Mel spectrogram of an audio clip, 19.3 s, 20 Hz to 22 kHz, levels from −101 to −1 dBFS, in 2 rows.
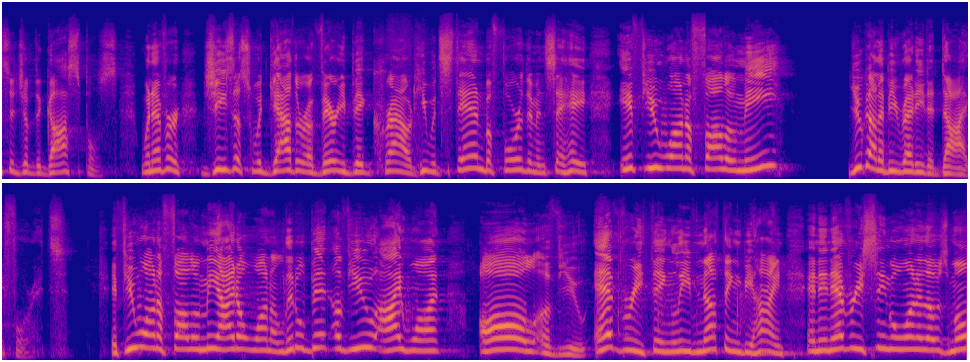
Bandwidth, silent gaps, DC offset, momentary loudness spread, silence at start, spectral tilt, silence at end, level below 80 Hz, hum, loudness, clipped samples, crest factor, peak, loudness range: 16.5 kHz; 8.09-8.48 s; under 0.1%; 12 LU; 0 s; -3 dB/octave; 0 s; under -90 dBFS; none; -35 LUFS; under 0.1%; 22 dB; -14 dBFS; 4 LU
